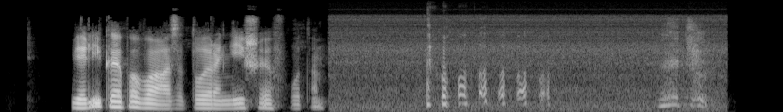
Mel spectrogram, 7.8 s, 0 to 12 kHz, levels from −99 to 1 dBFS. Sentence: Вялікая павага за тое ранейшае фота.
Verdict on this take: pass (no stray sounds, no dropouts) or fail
fail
